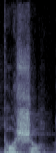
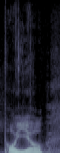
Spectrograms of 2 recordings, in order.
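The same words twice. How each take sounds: First: The middle consonant sounds like sh. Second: The middle consonant sounds like a y.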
